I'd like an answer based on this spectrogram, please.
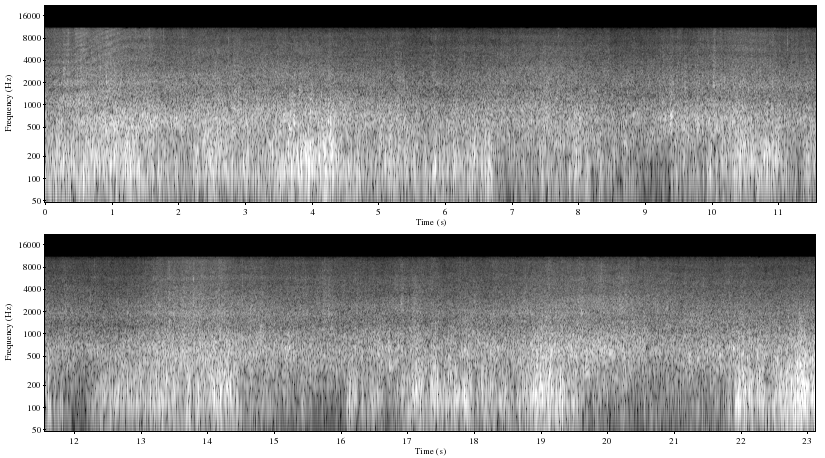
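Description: Wind buffeting the microphone in uneven gusts over a steady rush of sea waves; no distinct ship engine sound stands out.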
